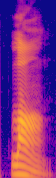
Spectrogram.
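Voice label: "lang", Mandarin Chinese, tone 4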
